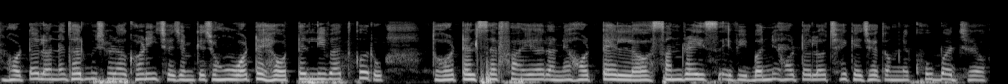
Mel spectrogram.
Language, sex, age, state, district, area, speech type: Gujarati, female, 18-30, Gujarat, Rajkot, rural, spontaneous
